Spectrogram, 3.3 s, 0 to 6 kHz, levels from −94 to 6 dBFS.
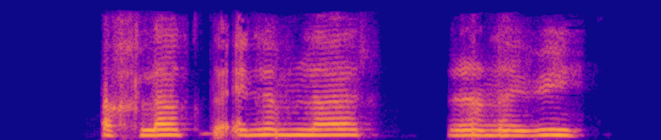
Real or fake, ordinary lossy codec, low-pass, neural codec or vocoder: fake; AAC, 24 kbps; 5.4 kHz; codec, 24 kHz, 3 kbps, HILCodec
